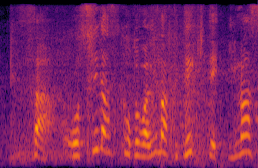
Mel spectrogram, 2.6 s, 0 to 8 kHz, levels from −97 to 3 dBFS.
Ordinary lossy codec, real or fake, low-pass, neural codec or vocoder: AAC, 32 kbps; fake; 7.2 kHz; codec, 16 kHz in and 24 kHz out, 2.2 kbps, FireRedTTS-2 codec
